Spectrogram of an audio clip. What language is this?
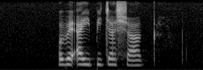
Northern Sotho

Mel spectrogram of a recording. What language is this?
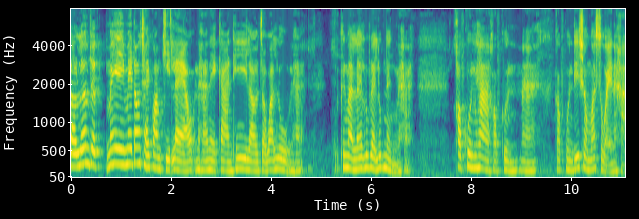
Thai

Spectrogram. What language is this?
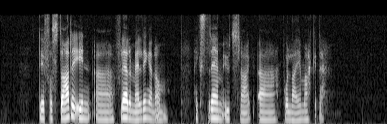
Norwegian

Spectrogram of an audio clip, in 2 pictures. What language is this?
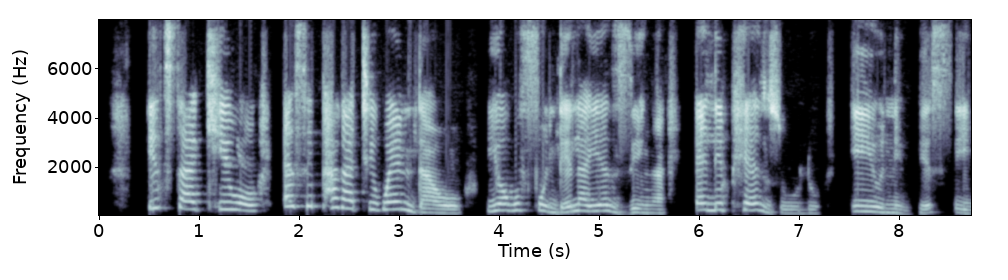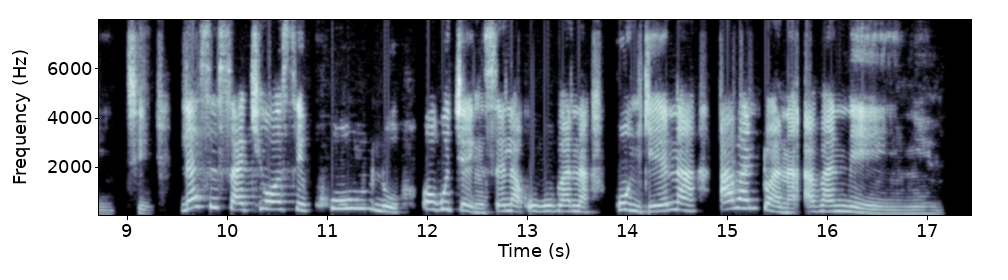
North Ndebele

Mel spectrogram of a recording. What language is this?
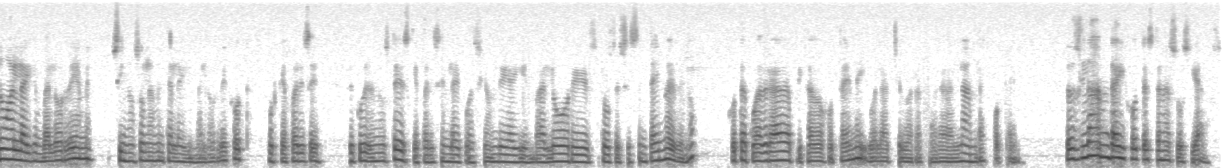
Spanish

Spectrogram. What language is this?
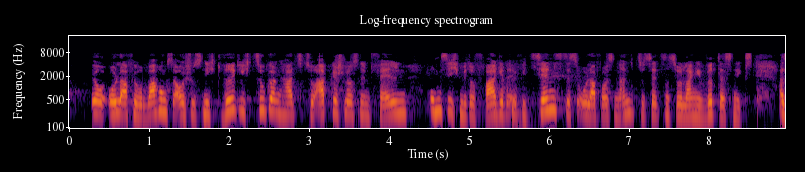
German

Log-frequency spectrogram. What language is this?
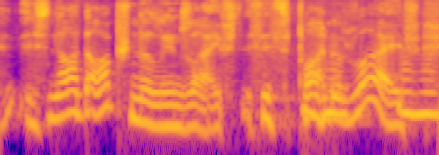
English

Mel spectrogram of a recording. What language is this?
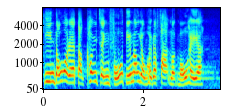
Cantonese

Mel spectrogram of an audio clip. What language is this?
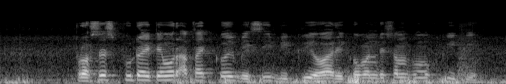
Assamese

